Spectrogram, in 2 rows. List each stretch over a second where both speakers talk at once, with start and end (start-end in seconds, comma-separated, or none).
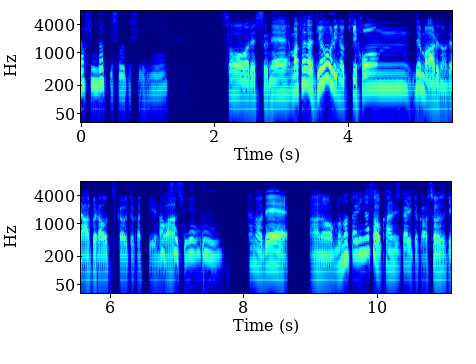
none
